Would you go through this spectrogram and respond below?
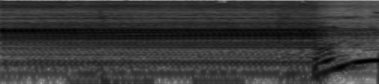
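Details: B.Well children's nebulizer compressor used at home to treat a young child's strong cough: a steady electrical hum with a low rhythmic throbbing, ending in a brief rising tone as it is switched on and runs.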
